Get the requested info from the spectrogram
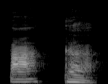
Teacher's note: Ta, ujung lidah ketemu gigi atas. Da, ujung lidah ketemu gigi atas.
